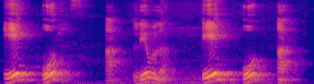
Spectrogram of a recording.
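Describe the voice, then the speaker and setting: Lively echoing male Bible teacher. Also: on the high side, very slow. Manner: asks rhetorical questions and answers them himself; dictates letters for viewers to write down. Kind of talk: religious teaching lecture. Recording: very echoey room.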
